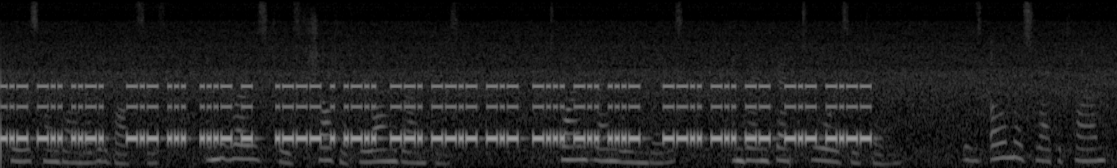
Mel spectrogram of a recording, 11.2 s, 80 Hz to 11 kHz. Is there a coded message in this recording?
Yes: Morse code (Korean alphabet) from 0.0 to 8.8 s, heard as a keyed tone, machine-sent, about 35 wpm, 660 Hz, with speech in English. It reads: … 여러 학생들 틈에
